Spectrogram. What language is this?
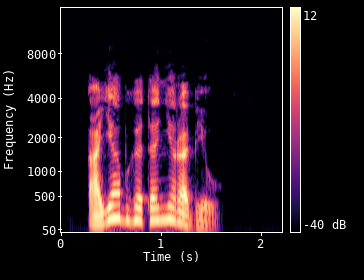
Belarusian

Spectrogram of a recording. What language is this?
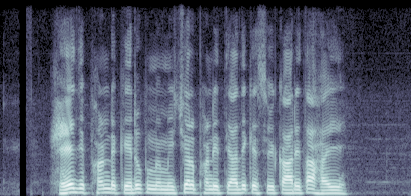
Magahi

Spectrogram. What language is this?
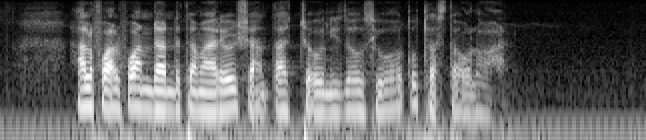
Amharic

